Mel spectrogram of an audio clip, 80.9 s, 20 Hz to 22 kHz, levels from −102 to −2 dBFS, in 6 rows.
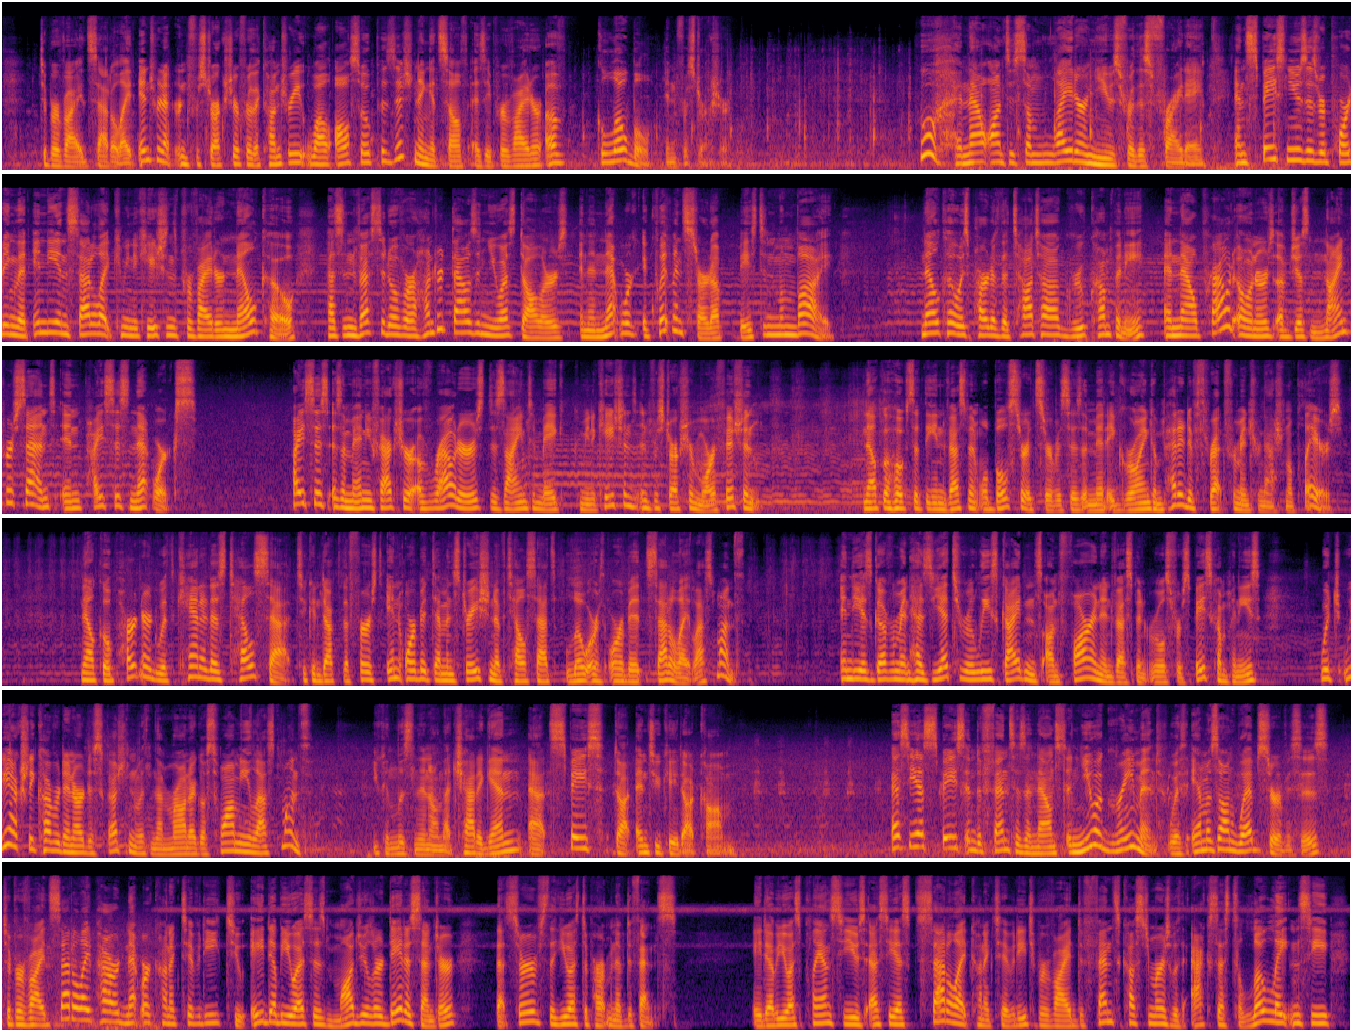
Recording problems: animal sounds; faint; throughout; 20 dB below the speech

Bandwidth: 15 kHz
